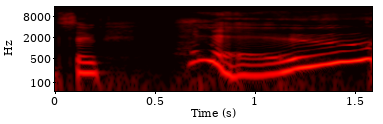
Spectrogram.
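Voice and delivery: quiet, soft put-on British accent. Imagining a coyote answering a man yelling in a field: British accent. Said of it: "but with a British accent".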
